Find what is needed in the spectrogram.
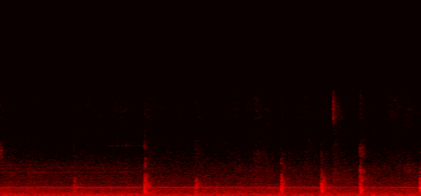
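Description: Chalk writing on a blackboard: a string of faint, sharp clicks and taps, about six in four seconds and irregularly spaced, as the chalk strikes the board.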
